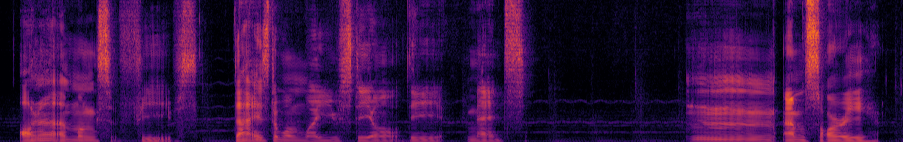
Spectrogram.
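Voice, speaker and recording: A man's fairly low voice at a very slow pace, with long, frequent pauses, ordinary pitch variation and music in the background. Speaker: speedrunner. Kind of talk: casual gaming commentary. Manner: casual, rambling.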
